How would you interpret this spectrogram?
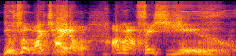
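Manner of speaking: mock-furious challenge to a rival; Ronda's angry challenge. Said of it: "Or Ronda's like".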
